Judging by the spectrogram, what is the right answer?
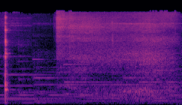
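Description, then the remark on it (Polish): A sharp clink of a dish, then a steady, soft granular hiss as half a glass of salt is poured into a bowl, continuous for a couple of seconds. “To była sól.”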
